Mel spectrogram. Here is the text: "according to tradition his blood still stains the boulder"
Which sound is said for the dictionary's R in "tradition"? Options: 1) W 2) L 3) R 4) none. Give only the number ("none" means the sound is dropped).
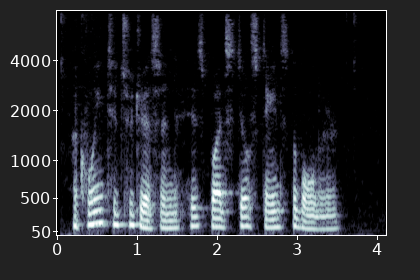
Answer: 4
